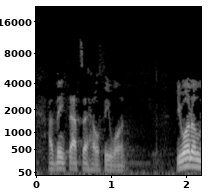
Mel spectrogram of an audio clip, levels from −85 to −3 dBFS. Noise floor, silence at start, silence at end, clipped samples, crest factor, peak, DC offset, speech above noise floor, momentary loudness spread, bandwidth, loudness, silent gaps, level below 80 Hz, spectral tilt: -59 dBFS; 0 s; 0 s; under 0.1%; 18 dB; -14 dBFS; under 0.1%; 28 dB; 16 LU; 10 kHz; -33 LUFS; none; -60 dBFS; -6 dB/octave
